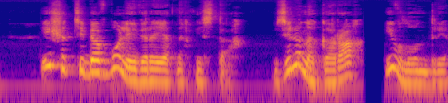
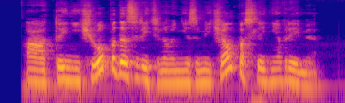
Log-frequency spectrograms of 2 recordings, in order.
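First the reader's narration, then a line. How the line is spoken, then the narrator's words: Plain. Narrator (Russian): спросил он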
